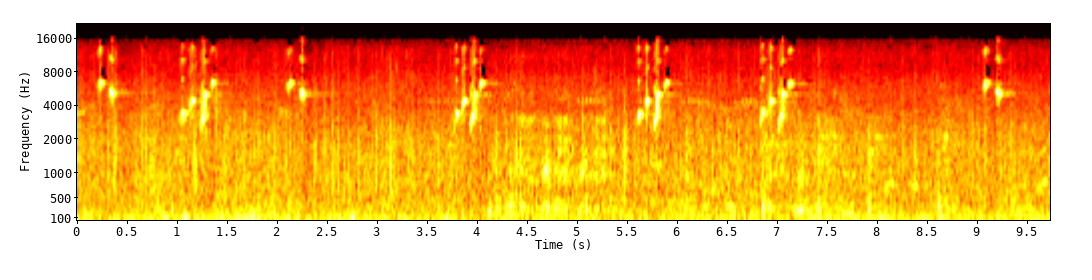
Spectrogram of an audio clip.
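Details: Balkan goldfinch, Carduelis carduelis balcanica, from a 2022 world championship song entry: short clusters of two to four piercing high notes spaced one to two seconds apart against a faint murmur.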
